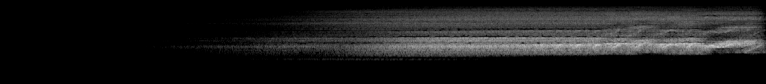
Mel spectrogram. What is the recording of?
bambu*bird3 REV
a convolution of two files: a bird chirping and two bamboo sticks being slapped together. the result was then reversed...
bamboo, chirp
